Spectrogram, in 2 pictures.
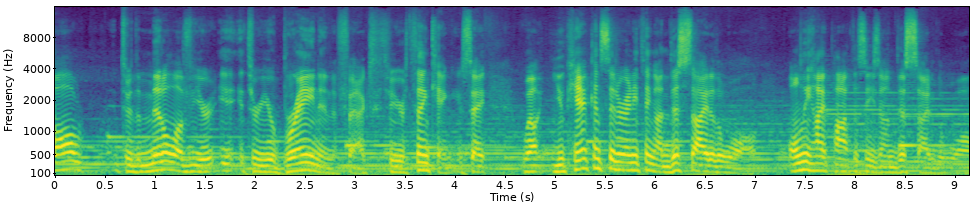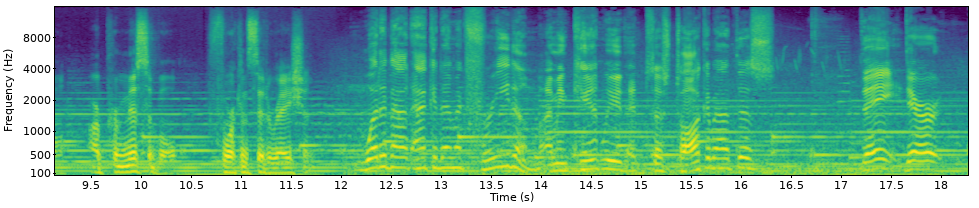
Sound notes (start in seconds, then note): none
